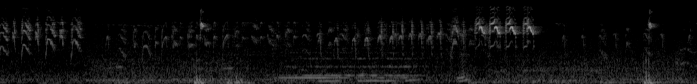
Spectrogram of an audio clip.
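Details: Ruby-cheeked sunbird singing lure song meant to excite birds into calling back: fast high twittering notes, a low steady hum in the background, then a loud sharp cluster of squeaky chirps.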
